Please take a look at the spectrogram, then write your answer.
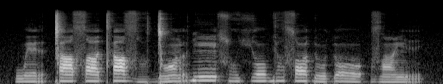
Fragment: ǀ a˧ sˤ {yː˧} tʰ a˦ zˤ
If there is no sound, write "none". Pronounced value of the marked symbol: ɪː˧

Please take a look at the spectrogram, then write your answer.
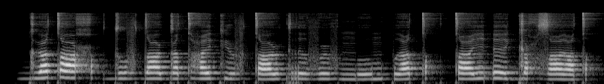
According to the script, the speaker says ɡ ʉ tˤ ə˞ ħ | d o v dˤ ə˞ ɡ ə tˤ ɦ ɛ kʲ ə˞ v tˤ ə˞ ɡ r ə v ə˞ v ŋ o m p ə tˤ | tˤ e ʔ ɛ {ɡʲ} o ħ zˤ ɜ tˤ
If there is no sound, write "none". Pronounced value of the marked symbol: ɡʲ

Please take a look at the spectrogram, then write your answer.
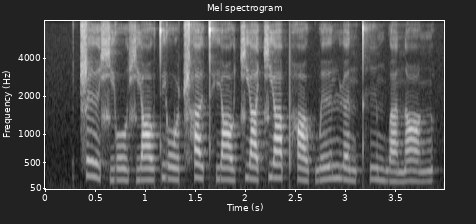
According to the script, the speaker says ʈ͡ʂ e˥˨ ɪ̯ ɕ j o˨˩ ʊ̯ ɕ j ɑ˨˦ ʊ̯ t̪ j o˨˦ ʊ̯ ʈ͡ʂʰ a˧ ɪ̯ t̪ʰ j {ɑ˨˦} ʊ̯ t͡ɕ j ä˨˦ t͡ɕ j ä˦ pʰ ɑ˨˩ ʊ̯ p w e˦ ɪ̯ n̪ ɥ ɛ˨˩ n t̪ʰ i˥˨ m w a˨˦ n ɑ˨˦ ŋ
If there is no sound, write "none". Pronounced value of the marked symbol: ɑ˨˦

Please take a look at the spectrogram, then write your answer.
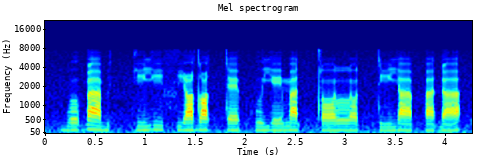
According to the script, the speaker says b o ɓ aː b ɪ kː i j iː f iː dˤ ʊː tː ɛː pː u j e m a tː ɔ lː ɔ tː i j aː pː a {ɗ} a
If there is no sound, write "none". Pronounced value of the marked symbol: ɗ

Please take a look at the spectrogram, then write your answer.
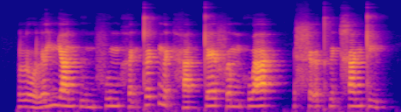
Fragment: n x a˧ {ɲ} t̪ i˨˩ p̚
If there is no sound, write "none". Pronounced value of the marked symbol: ŋ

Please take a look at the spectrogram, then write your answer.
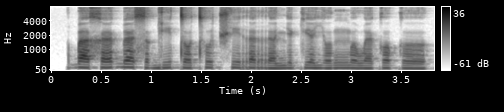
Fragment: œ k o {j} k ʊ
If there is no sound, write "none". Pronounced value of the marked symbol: none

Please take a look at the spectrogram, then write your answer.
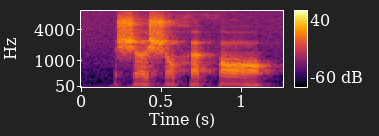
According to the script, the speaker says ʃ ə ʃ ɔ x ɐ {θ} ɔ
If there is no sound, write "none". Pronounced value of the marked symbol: θ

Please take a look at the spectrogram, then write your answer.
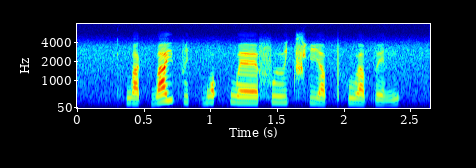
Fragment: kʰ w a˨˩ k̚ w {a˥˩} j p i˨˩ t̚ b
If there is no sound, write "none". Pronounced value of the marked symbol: a˥˩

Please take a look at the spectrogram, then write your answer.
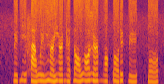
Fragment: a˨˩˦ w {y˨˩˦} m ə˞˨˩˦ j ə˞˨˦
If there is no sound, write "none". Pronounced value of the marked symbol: y˨˩˦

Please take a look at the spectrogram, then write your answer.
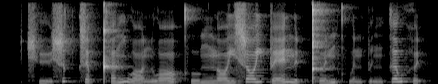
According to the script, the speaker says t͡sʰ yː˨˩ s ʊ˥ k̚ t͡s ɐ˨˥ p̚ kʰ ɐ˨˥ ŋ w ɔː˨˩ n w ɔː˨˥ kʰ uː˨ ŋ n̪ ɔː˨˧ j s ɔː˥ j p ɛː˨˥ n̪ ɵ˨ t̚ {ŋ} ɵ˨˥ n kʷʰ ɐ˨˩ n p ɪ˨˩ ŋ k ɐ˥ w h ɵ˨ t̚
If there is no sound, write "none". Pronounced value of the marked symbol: kʰ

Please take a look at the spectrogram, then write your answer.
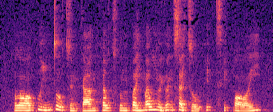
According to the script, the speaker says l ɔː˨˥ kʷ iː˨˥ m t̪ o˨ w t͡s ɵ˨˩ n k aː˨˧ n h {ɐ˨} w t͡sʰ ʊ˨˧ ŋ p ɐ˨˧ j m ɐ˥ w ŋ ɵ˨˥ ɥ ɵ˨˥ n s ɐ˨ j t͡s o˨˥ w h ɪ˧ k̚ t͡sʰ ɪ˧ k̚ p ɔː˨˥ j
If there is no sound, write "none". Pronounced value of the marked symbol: ɐ˨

